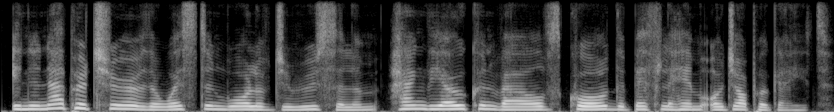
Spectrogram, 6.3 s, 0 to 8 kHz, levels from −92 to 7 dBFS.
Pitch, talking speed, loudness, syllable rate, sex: 220 Hz, 180 wpm, -15 LUFS, 5.4 syllables/s, female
